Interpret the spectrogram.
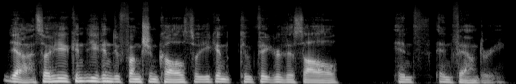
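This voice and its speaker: A man hosting a podcast, walking through a software demo in a casual, explanatory way with frequent fillers. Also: mid-range voice, normal speed, no room sound, studio quality. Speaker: podcast host.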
